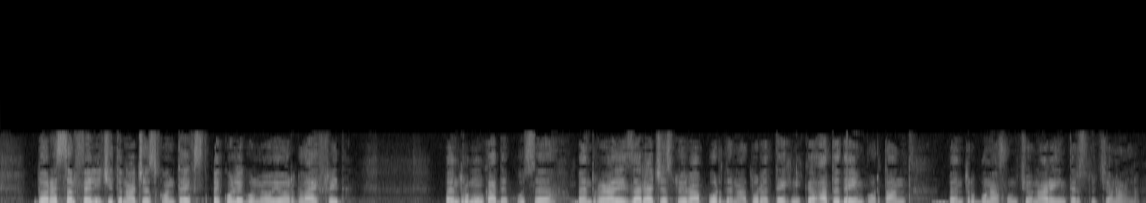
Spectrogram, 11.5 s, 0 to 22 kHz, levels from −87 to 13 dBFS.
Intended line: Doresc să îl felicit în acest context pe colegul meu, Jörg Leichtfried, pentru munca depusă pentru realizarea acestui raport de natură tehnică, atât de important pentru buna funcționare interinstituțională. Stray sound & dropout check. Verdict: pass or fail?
pass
